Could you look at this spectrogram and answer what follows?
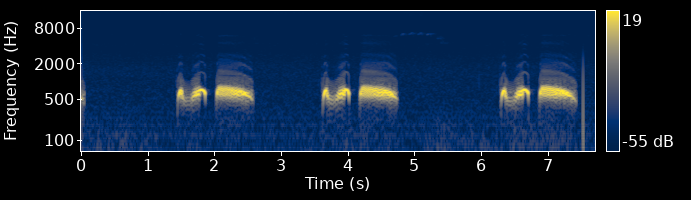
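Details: Three regular phrases from a spotted dove, used to attract wild doves: each a fluttering double coo then a longer steady coo, repeated roughly every two and a half seconds, with a sharp click at the end.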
